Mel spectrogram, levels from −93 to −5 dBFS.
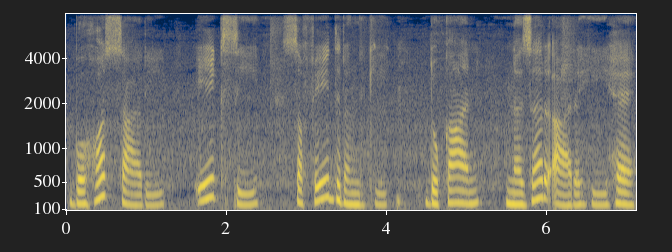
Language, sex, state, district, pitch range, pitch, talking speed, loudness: Hindi, female, Madhya Pradesh, Katni, 165-210 Hz, 180 Hz, 100 wpm, -17 LUFS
